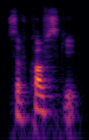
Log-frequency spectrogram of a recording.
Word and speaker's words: Sapkowski: How do you pronounce it then? Sapkowski.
